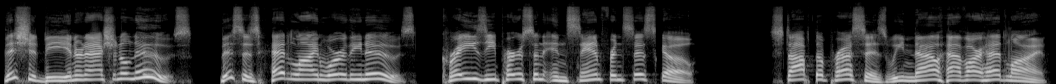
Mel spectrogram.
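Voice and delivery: sarcastic newsreader; mock news anchor. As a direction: announce it like breaking news, in mock.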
